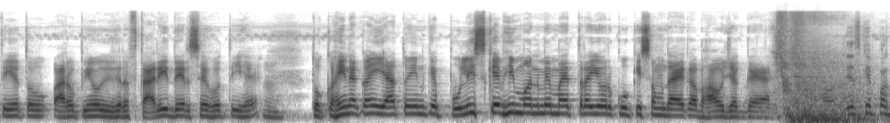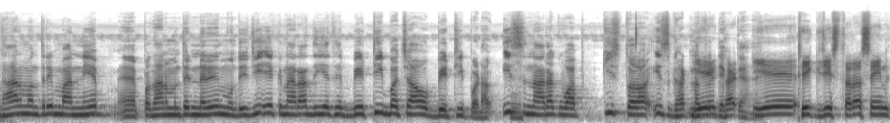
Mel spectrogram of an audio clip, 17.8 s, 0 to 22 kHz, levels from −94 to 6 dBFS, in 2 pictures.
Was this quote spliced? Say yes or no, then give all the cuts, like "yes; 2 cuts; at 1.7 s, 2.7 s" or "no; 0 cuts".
yes; 2 cuts; at 8.0 s, 16.9 s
